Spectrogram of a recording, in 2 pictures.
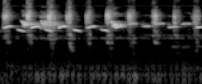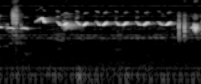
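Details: Asian pied starling song used as a lure to provoke a silent starling into singing: rapid chattering notes, then a wavering whistled run near the end, with a faint low hum beneath.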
